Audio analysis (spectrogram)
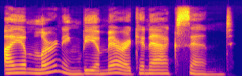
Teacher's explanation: Notice how the voice goes slightly up on learning and slightly down on accent. This up and down melody is what makes English sound smooth. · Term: natural melody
